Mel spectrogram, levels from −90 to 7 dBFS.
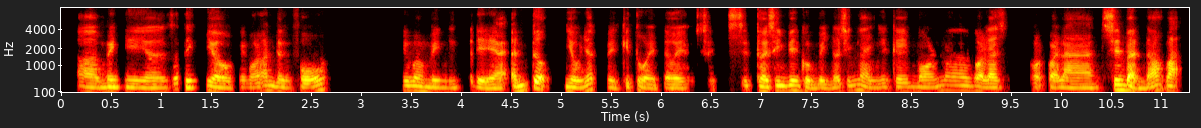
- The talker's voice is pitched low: Yes, low, 105 Hz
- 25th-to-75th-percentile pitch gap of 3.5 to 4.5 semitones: Yes, average, 4.0 semitones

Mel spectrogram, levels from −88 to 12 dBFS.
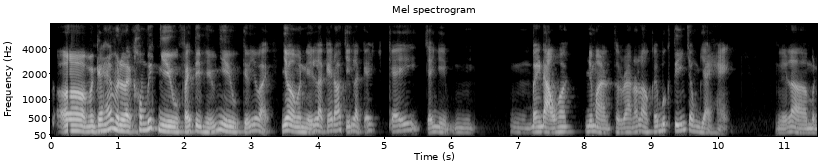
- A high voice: No, low, 135 Hz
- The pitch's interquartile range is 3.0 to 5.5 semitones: Yes, average, 4.6 semitones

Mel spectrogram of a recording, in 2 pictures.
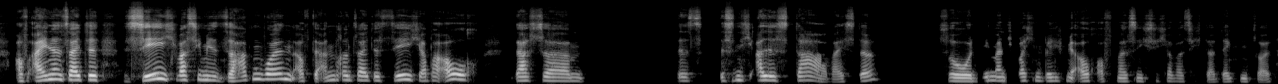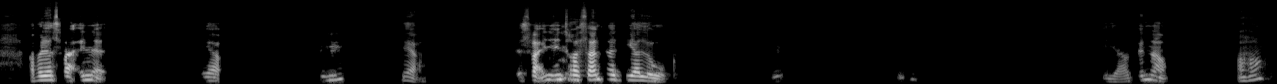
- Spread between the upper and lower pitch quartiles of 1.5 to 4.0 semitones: No, average, 4.7 semitones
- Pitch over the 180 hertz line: Yes, high, 190 Hz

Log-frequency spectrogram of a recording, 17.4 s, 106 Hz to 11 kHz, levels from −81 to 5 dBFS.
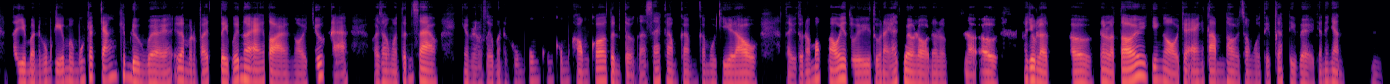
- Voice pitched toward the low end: Yes, low, 110 Hz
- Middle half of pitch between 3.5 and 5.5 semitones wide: No, average, 3.0 semitones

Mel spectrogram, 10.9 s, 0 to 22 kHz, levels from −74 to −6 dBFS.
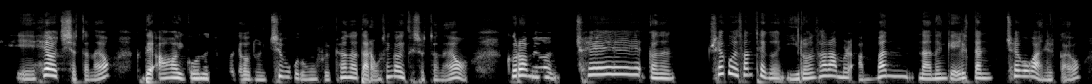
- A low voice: No, high, 205 Hz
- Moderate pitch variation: No, wide, 8.1 semitones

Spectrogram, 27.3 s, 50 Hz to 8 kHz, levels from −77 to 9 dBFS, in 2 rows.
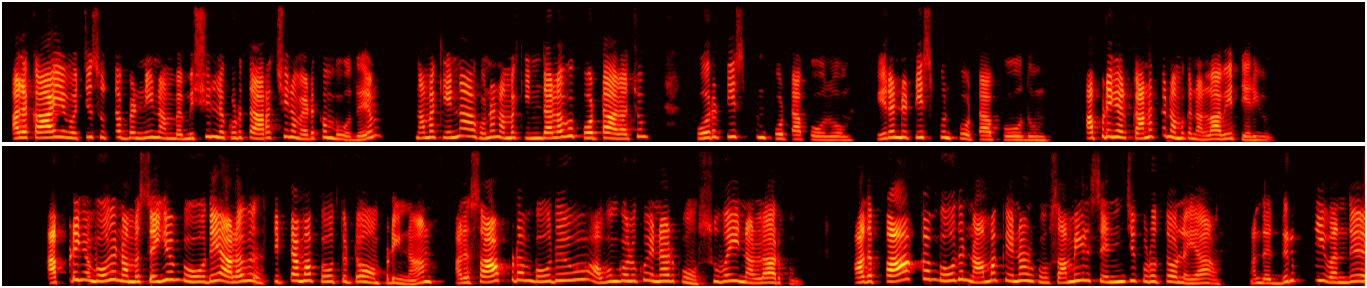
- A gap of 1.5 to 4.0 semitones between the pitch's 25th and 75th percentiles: No, average, 4.8 semitones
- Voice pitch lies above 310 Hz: Yes, very high, 320 Hz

